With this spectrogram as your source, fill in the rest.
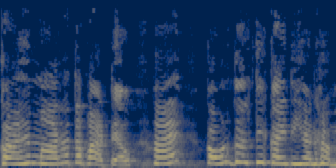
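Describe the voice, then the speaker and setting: A woman in a cartoonish, squeaky character voice, extremely high in pitch with very wide pitch swings, at a fairly slow pace. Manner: stammering when caught.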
